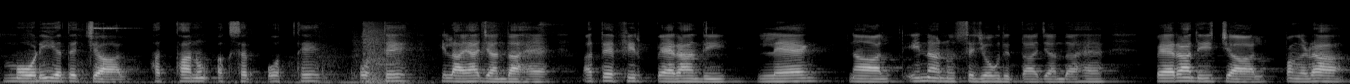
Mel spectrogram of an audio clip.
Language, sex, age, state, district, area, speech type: Punjabi, male, 45-60, Punjab, Jalandhar, urban, spontaneous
